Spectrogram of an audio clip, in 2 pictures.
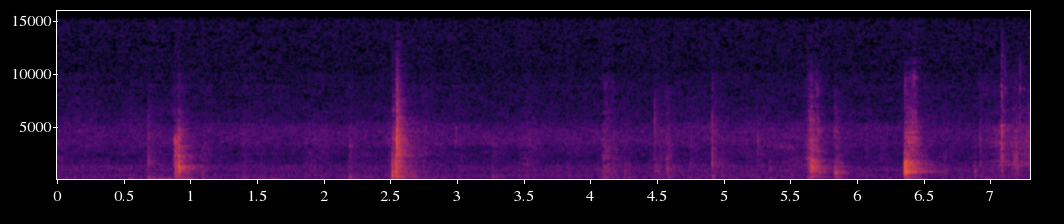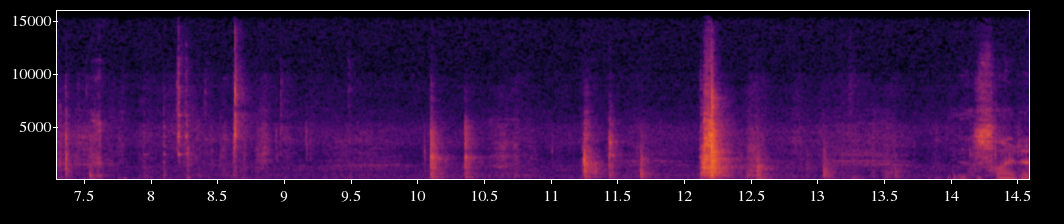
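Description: A GE dryer's front door panel being fitted and slid into place during a gas-to-propane conversion, with scattered sharp clunks and light metallic knocks, close by, while someone talks through the work.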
